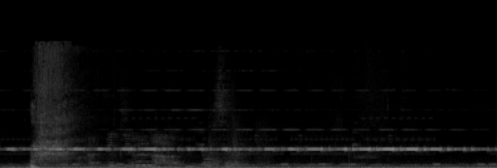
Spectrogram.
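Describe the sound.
A smoke alarm emits a steady, piercing high-pitched tone throughout, with a sharp thump near the start and muffled voices and room noise underneath, as someone uses a big stick to push its button to deactivate it.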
